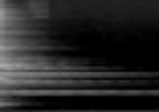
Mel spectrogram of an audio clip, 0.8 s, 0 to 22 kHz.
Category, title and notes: Sound effects > Other mechanisms, engines, machines
shop foley-015
bam, bang, boom, bop, crackle, foley, fx, knock, little, metal, oneshot, perc, percussion, pop, rustle, sfx, shop, sound, strike, thud, tink, tools, wood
